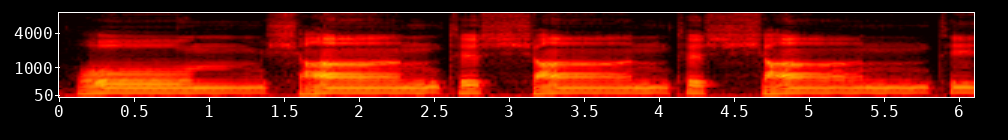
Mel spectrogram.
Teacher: note that the visarga is pronounced as shot to match the following letter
